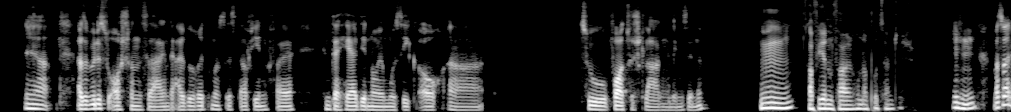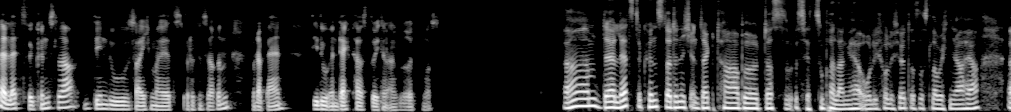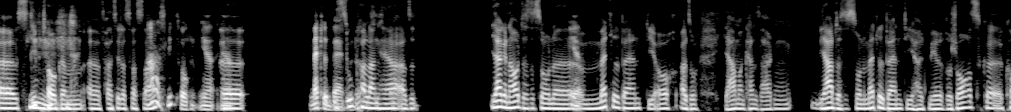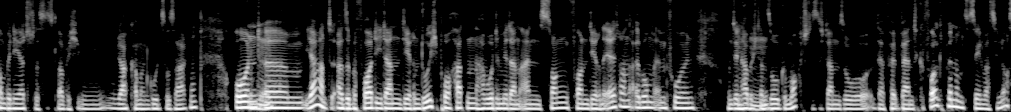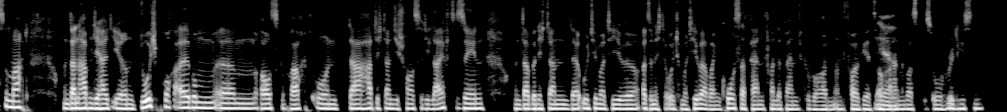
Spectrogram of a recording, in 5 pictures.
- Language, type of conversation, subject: German, podcast, Was macht ein Lied typisch für eine Kultur?
- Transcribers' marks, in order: in English: "holy, holy shit"; chuckle; in English: "releasen"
